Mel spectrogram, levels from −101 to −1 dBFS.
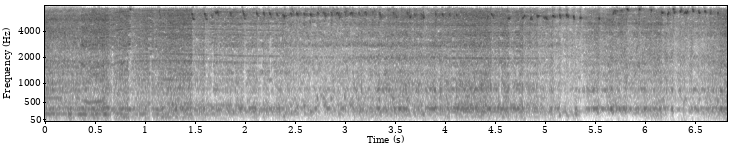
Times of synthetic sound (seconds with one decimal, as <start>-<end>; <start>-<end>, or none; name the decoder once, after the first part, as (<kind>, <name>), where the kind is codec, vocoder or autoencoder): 2.4-4.0 (autoencoder, DAC-VAE); 5.0-6.8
